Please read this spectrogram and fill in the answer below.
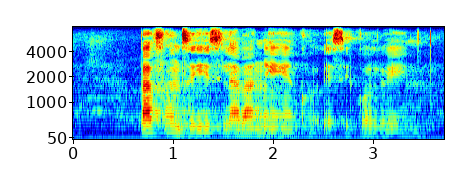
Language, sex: Swati, male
